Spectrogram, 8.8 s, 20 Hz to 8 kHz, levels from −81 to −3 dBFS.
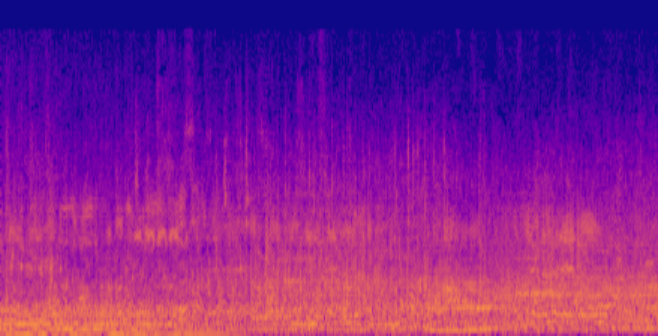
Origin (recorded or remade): remade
